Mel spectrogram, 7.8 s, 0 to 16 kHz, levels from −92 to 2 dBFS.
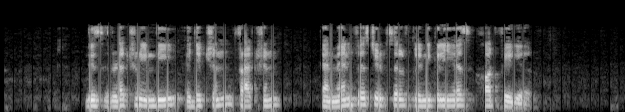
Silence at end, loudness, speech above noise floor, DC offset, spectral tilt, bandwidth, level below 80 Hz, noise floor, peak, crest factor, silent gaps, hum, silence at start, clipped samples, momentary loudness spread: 1.2 s; -17 LUFS; 50 dB; under 0.1%; -4 dB/octave; 7.8 kHz; -46 dBFS; -66 dBFS; -2 dBFS; 16 dB; none; none; 1.05 s; under 0.1%; 7 LU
